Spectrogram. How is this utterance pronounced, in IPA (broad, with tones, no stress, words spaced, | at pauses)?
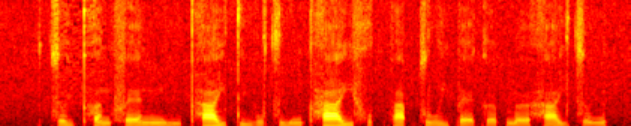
t͡sɵ˨˥ɥpʰɐ˨nfɛː˧n ŋyː˨˩pʰaː˥j t̪iː˨wt͡siː˨˥ŋ pʰaː˥j fʊ˨k̚faː˥p̚t͡suː˨˧j pɛː˨˩kœː˧p̚ mœː˨˧haː˧jt͡sɵ˨˥n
